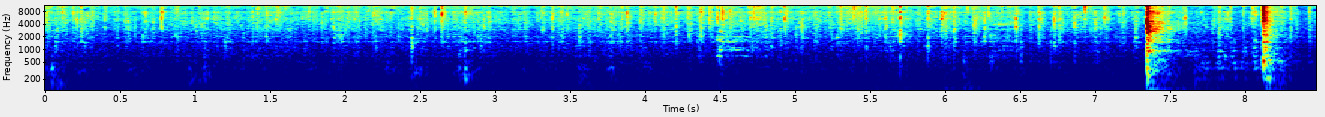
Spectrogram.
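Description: Eggs frying in a hot, oil-free pan with chicken and noodle fried rice: a steady close sizzle and crackle throughout, with a couple of sharp clanks of a utensil near the end.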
